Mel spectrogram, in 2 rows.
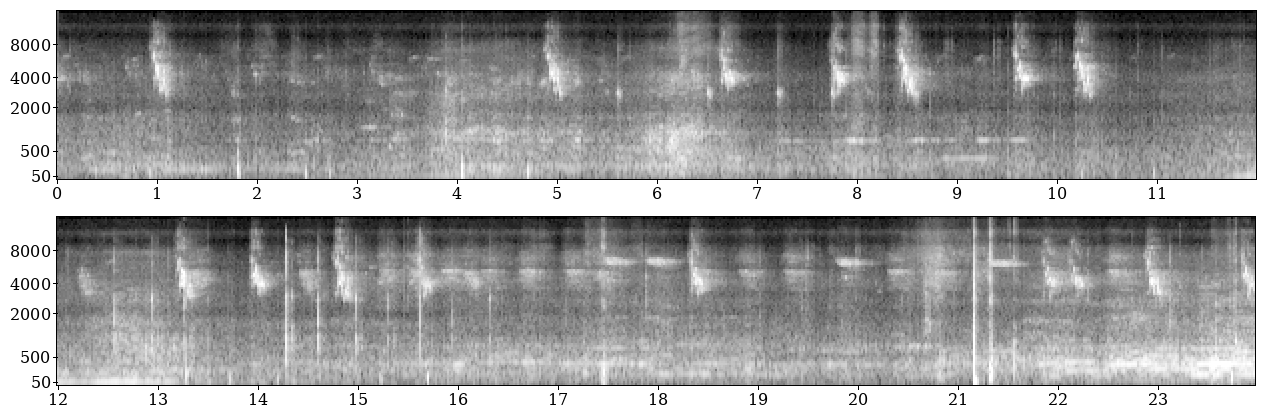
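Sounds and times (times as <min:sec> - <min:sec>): small bird chirping: 0:13.2 - 0:23.1.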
